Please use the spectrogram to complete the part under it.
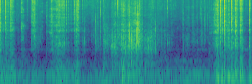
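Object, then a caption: Bar of soap cut with a metal blade. A metal blade scrapes and cuts a small remaining piece of solid, dried orange soap held in the hand. It makes a steady run of bright, dry scratching and crumbly rasping, ending in a louder, harsher burst of scraping.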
